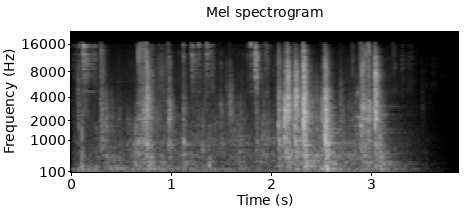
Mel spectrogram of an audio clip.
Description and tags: Unlocking Security Door
Just opening a heavy metal security door. There might be some sounds in there of use to someone.
jail, security, stereo, foley, metalic, keys, gaol, dungeon, unlock, open, door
